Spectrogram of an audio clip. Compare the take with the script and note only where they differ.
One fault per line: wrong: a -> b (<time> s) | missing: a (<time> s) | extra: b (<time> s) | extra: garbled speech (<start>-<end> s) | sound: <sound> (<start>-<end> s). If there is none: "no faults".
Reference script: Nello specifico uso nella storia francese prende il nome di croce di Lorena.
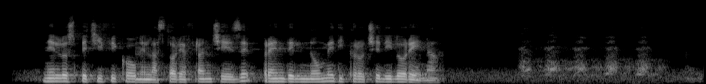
missing: uso (1.3 s)
sound: bark (5.2-6.7 s)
